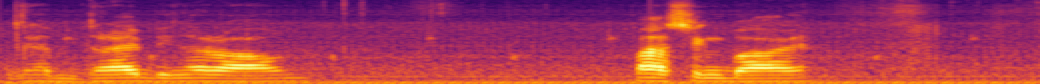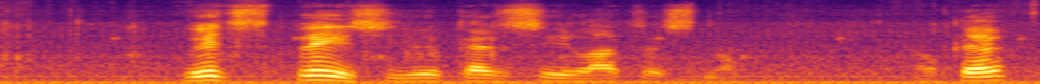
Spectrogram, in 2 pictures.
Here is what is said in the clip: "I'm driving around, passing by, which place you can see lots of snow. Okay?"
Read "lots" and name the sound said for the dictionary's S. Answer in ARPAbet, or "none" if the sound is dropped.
none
